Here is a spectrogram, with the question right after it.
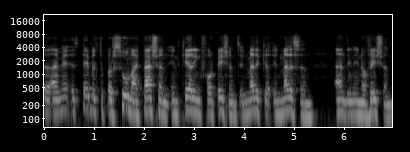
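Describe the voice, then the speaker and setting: Moderate pace and fairly even intonation, with a non-native accent. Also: man, medium pitch for a man. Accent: foreign. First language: not English. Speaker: physician and hospital director. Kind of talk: keynote speech. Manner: halting, many filler sounds.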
